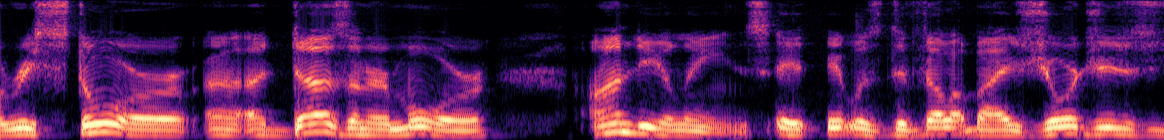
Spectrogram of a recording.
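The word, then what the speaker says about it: Ondioline: Ondeline, am I pronouncing that right? Yes. Wow, there's some virtuosic stuff going on there as well. Yeah, that's Jean-Jacques Perry, P-E-R-R-E-Y, playing the Ondeline presets, and that's an unaccompanied demo of many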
